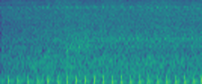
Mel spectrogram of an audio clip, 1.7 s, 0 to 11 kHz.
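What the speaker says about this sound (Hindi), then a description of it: "एक बार ये फिर से इसका एग्जॉस्ट सुन लो" Stock exhaust of a 2026 Bajaj NS 400Z motorcycle idling at low RPM, a steady, loud, close-up pulsing thump repeating about ten times a second with no voices.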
